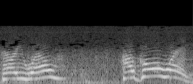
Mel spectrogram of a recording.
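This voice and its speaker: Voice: high-pitched, normal speed, lightly acted. An actor playing a lovesick, awkward teenage boy in 1940s radio comedy, declaiming with pompous earnestness. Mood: noble, heartbroken. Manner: melodramatic, declaiming. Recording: muffled, noisy old radio recording.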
